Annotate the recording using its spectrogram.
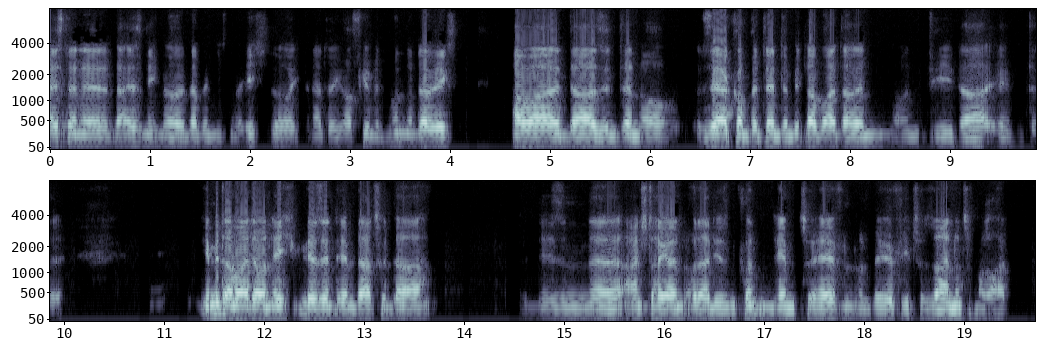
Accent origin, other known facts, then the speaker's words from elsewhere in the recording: Germany; hier bei uns in Deutschland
